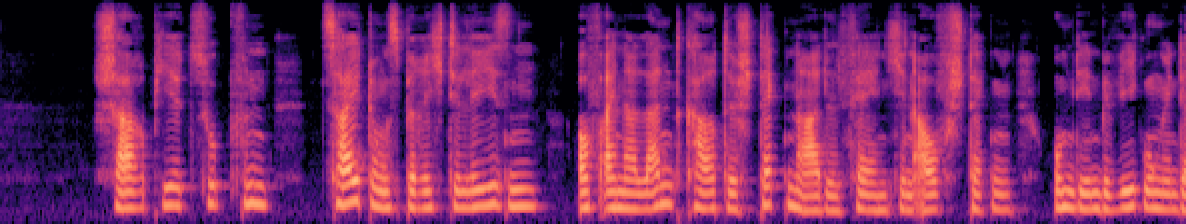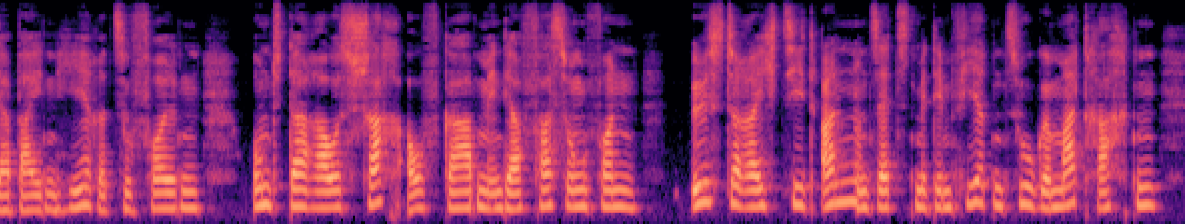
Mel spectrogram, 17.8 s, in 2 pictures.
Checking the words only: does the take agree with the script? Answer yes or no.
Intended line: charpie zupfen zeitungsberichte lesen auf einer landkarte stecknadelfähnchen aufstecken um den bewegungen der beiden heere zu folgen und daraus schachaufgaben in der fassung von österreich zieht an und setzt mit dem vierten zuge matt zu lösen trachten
no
